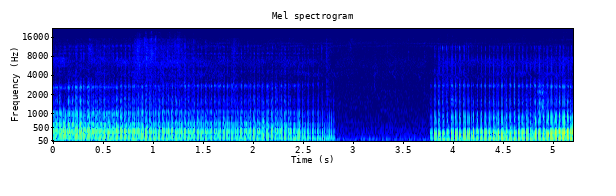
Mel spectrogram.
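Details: Continuous low pulsing rumble from an ocelot, roughly four throbs per second, interrupted by a one-second pause, then resuming loudly.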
